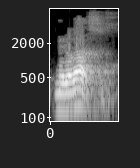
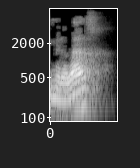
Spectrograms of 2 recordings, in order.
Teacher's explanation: me lo das enunciativo y me lo das es el tonema en la enunciativa es descendente y en la interrogativa es ascendente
